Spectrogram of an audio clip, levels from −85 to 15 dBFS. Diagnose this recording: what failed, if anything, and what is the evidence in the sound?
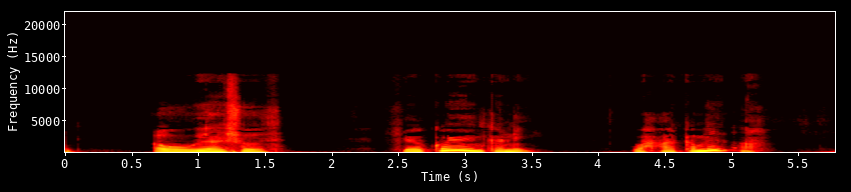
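The failure sits at the codec stage, and the likely cause is HE-AAC compression. The damage is plainly audible across the whole speech clip. The top end stops dead at about 12.3 kHz. Above the coded low band, the treble sounds synthetic. S sounds come out gritty and metallic. Spectral band replication copies lower bands upward under a coarse envelope, so the harmonics there do not line up with the real ones. The artefact level fits a very low bitrate, around 16 kbps.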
